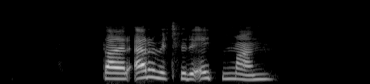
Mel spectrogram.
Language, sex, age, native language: Icelandic, female, 12, Icelandic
